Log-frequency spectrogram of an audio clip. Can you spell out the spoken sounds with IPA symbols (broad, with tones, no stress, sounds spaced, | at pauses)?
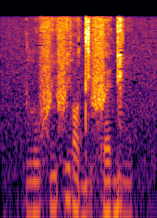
l u˨ f i˨˦ f i˦˨ ɾ ɔ˨ d i˨ f ɛ˨˦ ɡ i˧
